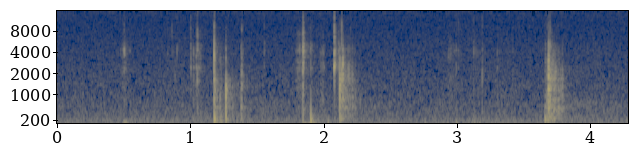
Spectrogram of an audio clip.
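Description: A solid pink bar of soap, held in both hands, has thin slices cut off it with a yellow utility knife blade. Short, crisp, crunchy scraping cuts come in a few quick bursts over a quiet background, each bright and dying away almost at once.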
